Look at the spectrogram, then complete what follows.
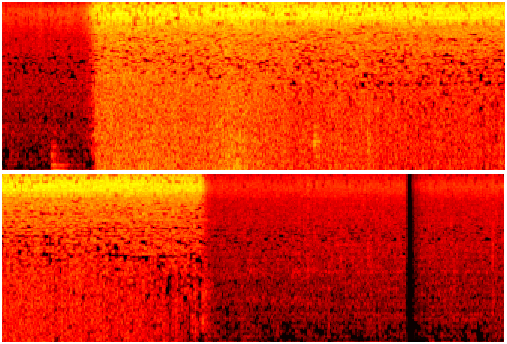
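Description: Pressure cooker whistling: a loud jet of hissing steam that starts suddenly about a second in, holds for about eight seconds and cuts off abruptly. This is the whistle that signals the cooker of mung dal has come up to pressure. Under it a much fainter steady sizzle comes from vegetables frying in the wok.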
